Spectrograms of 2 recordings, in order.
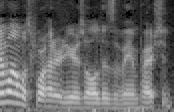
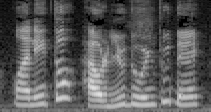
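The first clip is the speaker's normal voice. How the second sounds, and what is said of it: Imitates mother's foreign accent. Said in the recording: “she still talks like ... she'd probably still have that fucking accent”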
